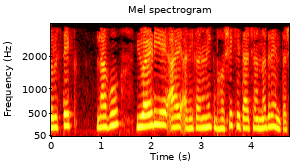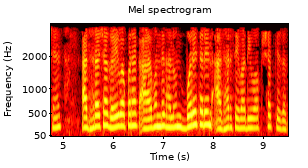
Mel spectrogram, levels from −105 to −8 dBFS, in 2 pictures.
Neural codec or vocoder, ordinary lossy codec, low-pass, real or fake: none; MP3, 24 kbps; 3.6 kHz; real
